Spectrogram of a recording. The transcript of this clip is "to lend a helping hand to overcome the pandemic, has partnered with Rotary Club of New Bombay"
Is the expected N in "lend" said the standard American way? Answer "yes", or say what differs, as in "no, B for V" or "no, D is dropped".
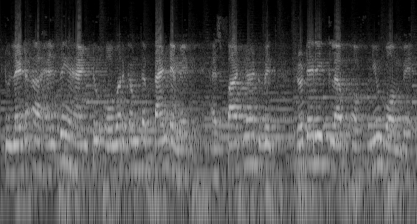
no, N is dropped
